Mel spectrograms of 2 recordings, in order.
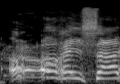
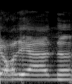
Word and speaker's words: Orelsan: chanteur comment vous dites Orelsan bonne réponse de Stev et Gérard jor non mais c'est une question de prononciation c'est moi qui trou vous avz dit Orléan oui mais c'est presque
